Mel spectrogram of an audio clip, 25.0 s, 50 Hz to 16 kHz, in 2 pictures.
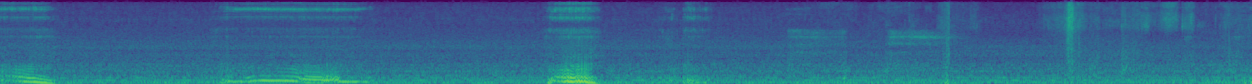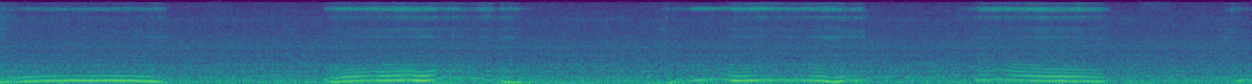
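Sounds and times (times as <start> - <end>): sleeping man moaning: 0.0 - 0.6, 2.2 - 3.8, 5.5 - 6.1, 7.9 - 9.6, 12.5 - 14.3, 15.8 - 17.8, 19.3 - 21.2.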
